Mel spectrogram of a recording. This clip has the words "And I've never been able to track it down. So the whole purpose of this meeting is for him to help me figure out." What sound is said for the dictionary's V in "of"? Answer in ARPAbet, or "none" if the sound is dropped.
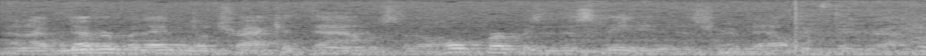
V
